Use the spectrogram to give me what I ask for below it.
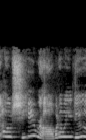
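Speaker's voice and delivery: put-on very high, odd, weird elderly-woman voice. Describing a pretty woman who talks strangely, imitate her weird old lady voice. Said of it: "she has a weird old lady voice".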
